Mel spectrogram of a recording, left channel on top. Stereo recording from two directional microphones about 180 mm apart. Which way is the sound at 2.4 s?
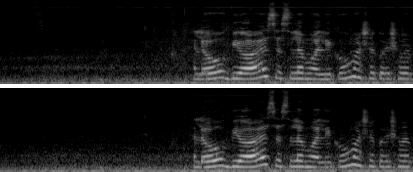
25° right (ahead or behind).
